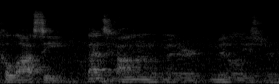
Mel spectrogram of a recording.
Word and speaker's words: Colossae: It still is pronounced Colossi.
